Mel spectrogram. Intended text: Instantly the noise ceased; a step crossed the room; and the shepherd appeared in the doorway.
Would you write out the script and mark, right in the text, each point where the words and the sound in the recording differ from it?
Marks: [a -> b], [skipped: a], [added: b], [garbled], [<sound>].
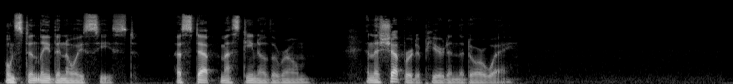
Instantly the noise ceased; a step [crossed -> mastino] the room; and the shepherd appeared in the doorway.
